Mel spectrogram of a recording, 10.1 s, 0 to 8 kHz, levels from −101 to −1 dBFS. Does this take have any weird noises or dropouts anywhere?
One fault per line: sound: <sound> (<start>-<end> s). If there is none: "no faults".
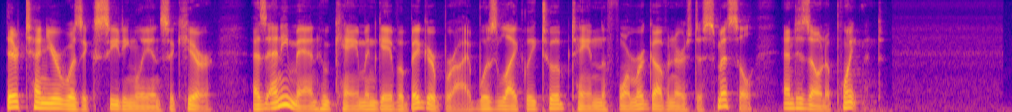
no faults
